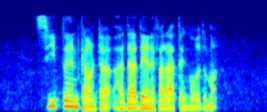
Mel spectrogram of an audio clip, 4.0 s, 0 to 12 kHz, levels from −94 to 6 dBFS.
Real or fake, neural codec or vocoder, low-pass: real; none; 7.2 kHz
